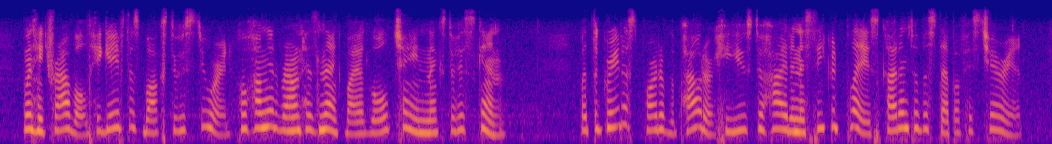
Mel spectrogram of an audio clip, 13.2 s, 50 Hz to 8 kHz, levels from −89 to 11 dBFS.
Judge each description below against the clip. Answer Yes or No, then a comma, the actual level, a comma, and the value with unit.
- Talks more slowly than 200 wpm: No, fast, 205 wpm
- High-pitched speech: Yes, very high, 250 Hz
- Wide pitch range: No, average, 4.2 semitones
